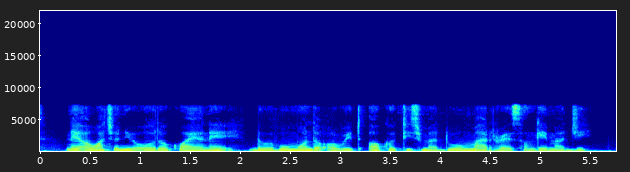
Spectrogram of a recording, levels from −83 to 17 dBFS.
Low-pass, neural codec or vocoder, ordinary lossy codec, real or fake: 7.2 kHz; codec, 16 kHz, 0.5 kbps, X-Codec, WavLM features, trained on Multilingual LibriSpeech; none; fake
